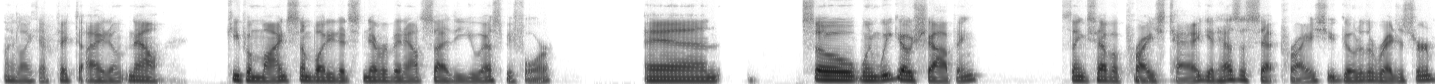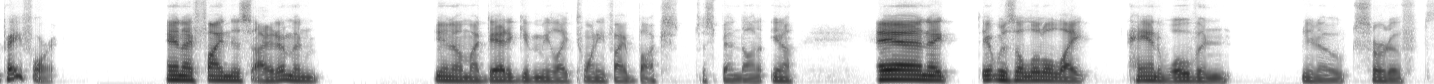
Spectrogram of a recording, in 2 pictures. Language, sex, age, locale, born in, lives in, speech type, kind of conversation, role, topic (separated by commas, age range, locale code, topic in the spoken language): English, male, 55-59, en-US, United States, United States, conversation, unstructured, none, What travel memory still makes you smile, and what small moments made it so special?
